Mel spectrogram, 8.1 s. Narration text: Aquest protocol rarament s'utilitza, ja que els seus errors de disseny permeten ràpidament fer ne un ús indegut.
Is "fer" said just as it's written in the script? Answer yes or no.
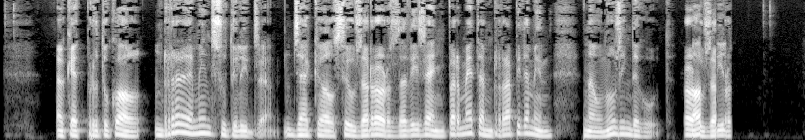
no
